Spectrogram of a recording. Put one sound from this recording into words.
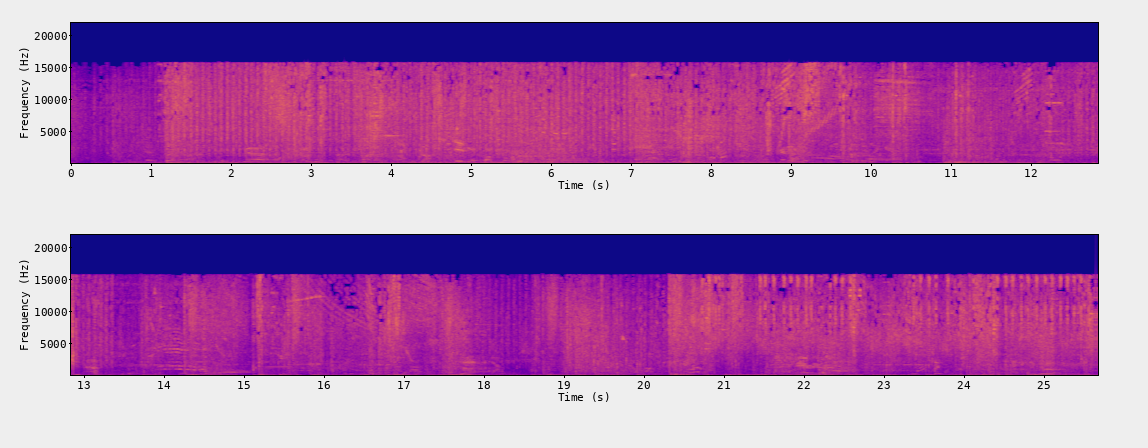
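Weapons fire rapidly in a loud, chaotic battle.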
